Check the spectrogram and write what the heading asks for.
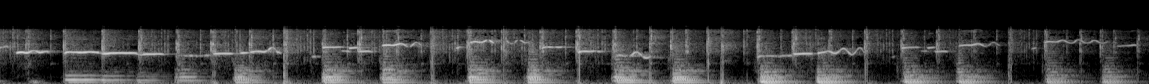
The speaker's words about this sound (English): Hey man, who's that cat coming down the street? I don't know, but it sounds to me like that whistling man with the bone. Sure having himself a ball.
